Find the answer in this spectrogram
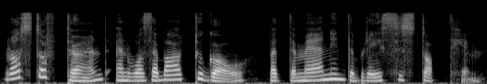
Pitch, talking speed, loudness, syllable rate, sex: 195 Hz, 185 wpm, -19 LUFS, 4.5 syllables/s, female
